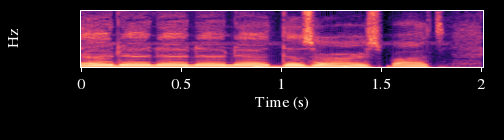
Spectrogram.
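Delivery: mock very high-pitched yelling. Retelling how a camper protested about the campsite spots: imitating a woman yelling. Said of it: "the lady starts yelling".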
